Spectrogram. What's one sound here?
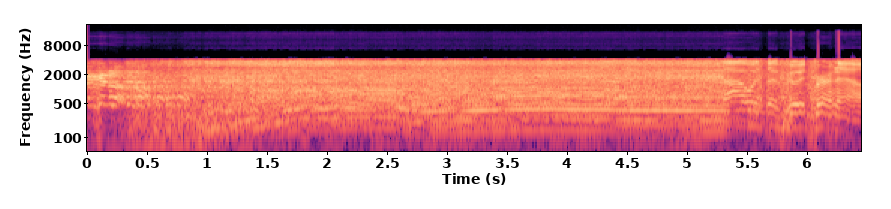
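A car engine roars loudly and revs up.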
